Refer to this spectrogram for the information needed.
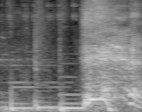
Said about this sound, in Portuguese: Acho, vou espirrar, atenção.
